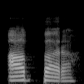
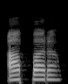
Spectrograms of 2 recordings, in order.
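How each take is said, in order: First: The first word ends with a b sound. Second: The first word ends with a p sound. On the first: The speaker calls it wrong. "उसको कोई आब पारा नहीं कहता" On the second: The speaker calls it right. "बे जो है वो नहीं उसकी आवाज आती, पे की आवाज आती है"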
